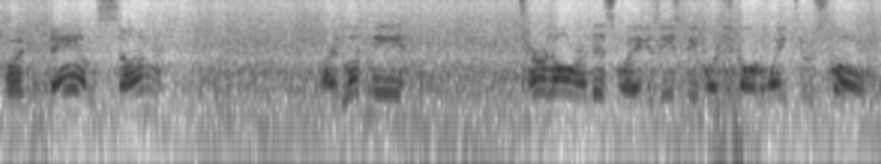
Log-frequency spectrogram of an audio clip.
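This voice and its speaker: Driving through heavy rain, a podcast host talks casually on his own, ranting and swearing at other drivers. His high voice is unhurried with frequent pauses, picked up from a distance amid rain and road noise inside the car.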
